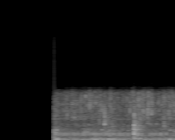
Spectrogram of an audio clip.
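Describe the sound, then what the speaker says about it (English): Running tap water splashes steadily over clip-in Remy human hair extensions being rinsed in a sink, a constant close hiss starting abruptly after a brief silence, with one small splash midway. "So we're just going to rinse it."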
